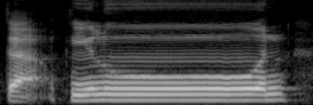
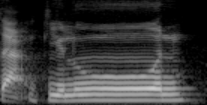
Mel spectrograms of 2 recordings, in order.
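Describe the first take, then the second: First: The stretched vowel is held for four counts. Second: The stretched vowel is held for two counts. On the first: "boleh empat harokat" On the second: "boleh dua harokat"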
